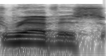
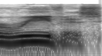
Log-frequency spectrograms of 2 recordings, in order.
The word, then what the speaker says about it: Revis: And it turns out it was a band, I believe it's pronounced Revis or Revis. It's R-E-V-I-S.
